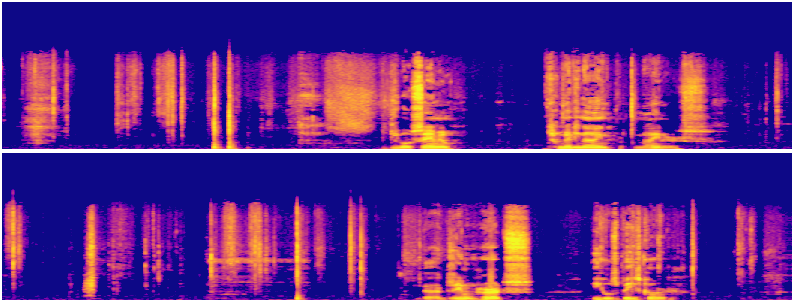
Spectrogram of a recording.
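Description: A plastic card sleeve crinkles softly as hands handle it.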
